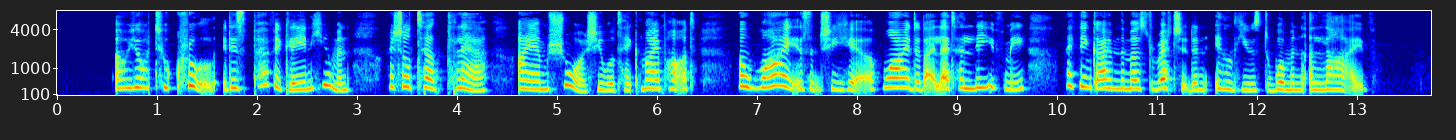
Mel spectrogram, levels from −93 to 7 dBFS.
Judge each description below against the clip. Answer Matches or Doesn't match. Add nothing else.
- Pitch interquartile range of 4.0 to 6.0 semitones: Matches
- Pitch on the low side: Doesn't match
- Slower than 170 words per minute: Doesn't match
